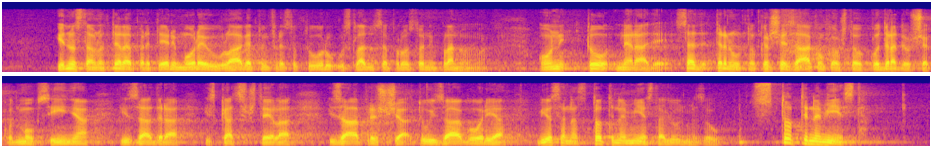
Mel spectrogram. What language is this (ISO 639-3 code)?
hrv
